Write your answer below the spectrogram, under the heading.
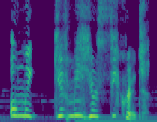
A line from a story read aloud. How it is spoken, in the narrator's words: she begged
